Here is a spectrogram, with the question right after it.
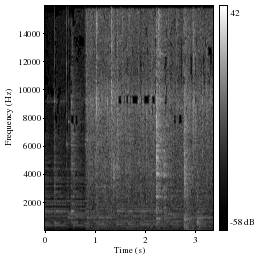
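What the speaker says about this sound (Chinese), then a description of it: "等鸡蛋稍微凝固之后再翻面，翻面之后转中小火" Eggs sizzling in sesame oil in a pan over fairly high heat, a steady crackling fry with a couple of sharper bursts and clinks of stirring, no voices.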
